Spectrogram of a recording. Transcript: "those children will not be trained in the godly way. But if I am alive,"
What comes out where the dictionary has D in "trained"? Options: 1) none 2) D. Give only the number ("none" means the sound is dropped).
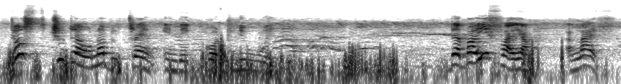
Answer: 1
